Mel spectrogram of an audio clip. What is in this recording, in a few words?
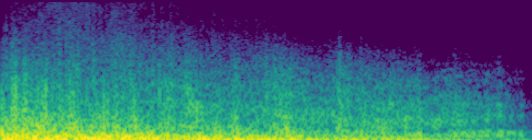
interior explosion distant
